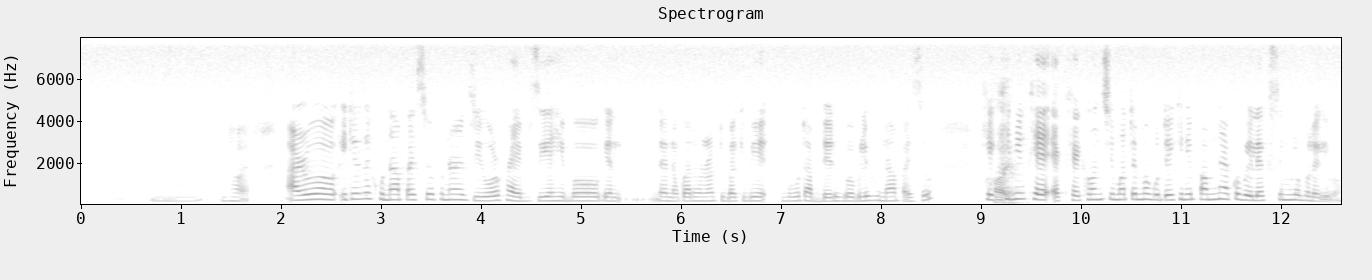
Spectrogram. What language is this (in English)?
Assamese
